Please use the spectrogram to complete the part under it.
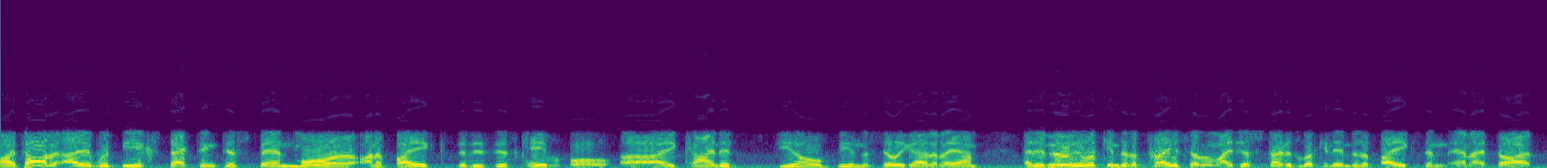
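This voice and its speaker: A man chatting casually and ramblingly as a motovlogger, talking from inside his motorcycle helmet while riding. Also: medium pitch. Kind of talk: casual, rambling vlog talk. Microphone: helmet mic. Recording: muffled, phone-like helmet mic with noise.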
